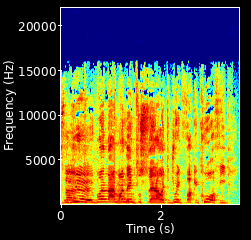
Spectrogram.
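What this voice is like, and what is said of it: Put-on New York accent. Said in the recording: “like a New York accent”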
